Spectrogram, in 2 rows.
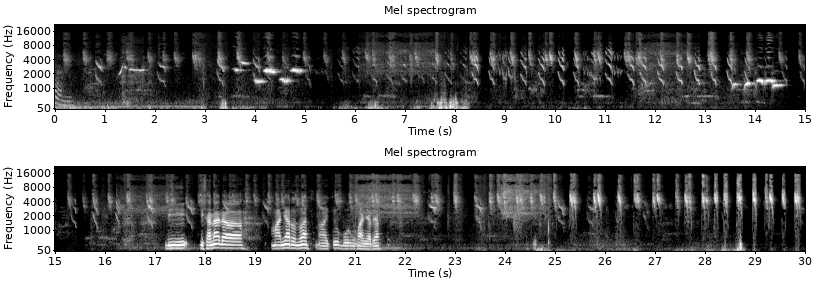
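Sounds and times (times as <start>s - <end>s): birds chirping: 0.0s - 30.0s
fluty whistled bird notes: 0.8s - 2.3s, 3.3s - 5.1s, 12.0s - 14.7s.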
